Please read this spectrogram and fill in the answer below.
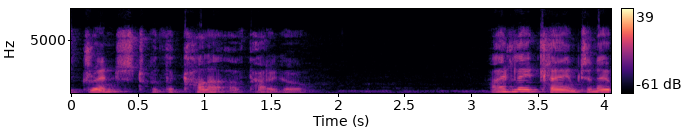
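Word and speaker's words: Paragot: is the story of Perrigo the beloved vagabond please pronounce his name French fashion and if I have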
